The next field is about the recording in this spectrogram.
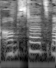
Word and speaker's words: Amstutz: You can find me everywhere at Sandra Amstutz.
